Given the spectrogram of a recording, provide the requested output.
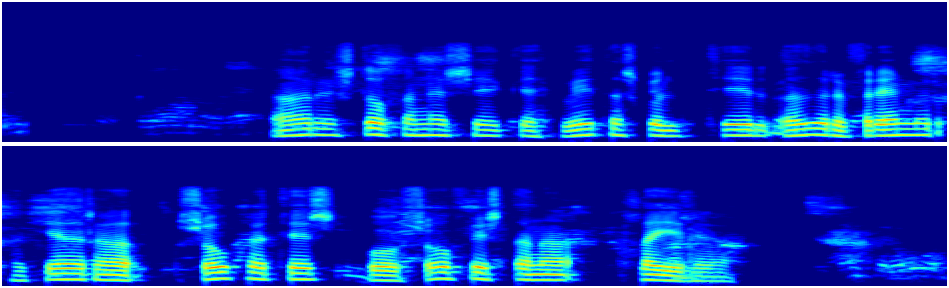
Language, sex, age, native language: Icelandic, male, 40-49, Icelandic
